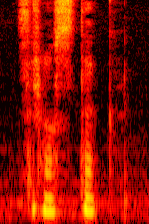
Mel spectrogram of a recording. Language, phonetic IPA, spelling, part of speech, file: Polish, [ˈzrɔstɛk], zrostek, noun, LL-Q809 (pol)-zrostek.wav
